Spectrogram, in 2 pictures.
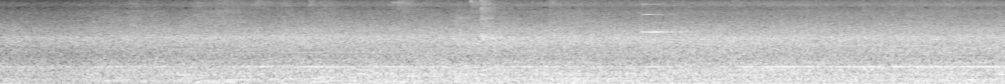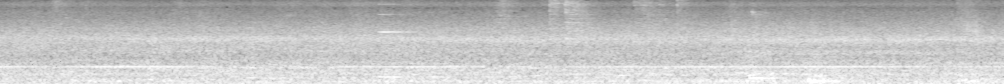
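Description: Floor-cleaning machine running: a steady mechanical whir with one constant hum held through it, growing a little louder over the first few seconds.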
